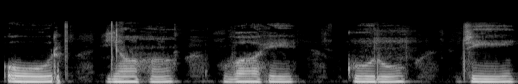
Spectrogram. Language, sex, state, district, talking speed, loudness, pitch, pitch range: Hindi, male, Haryana, Rohtak, 60 wpm, -18 LUFS, 125 Hz, 125-130 Hz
